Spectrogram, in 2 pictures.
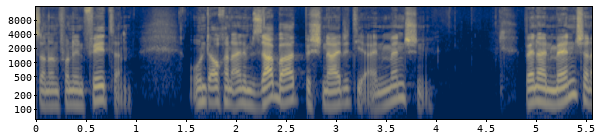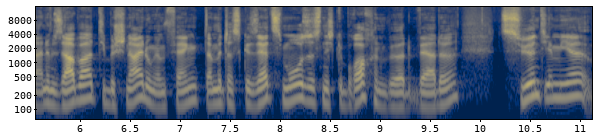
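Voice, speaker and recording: A man reading the words of a calm male teacher aloud in a measured, earnest voice during a Bible reading. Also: mid-range voice, lightly acted.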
